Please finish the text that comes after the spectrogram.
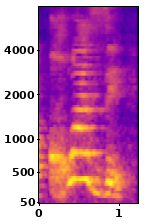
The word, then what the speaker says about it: croiser: Olha só, lembra que eu vivo falando E com R vira som de E. O com I vira U-A, né? E o S vira Z. Então o que eu falei aqui? Croiser.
